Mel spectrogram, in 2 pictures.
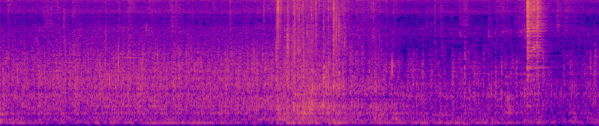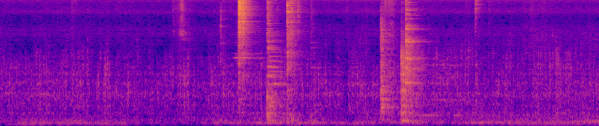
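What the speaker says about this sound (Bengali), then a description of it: "এবার চাল কুমড়োগুলো দিয়ে দেবো" Pieces of ash gourd drop into a pot of nearly cooked lentils, giving a few short splashy bursts and clatters over a steady, soft bubbling simmer.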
